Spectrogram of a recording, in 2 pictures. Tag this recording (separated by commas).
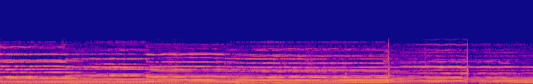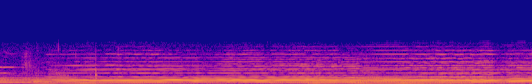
fiddle, Musical instrument, Music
